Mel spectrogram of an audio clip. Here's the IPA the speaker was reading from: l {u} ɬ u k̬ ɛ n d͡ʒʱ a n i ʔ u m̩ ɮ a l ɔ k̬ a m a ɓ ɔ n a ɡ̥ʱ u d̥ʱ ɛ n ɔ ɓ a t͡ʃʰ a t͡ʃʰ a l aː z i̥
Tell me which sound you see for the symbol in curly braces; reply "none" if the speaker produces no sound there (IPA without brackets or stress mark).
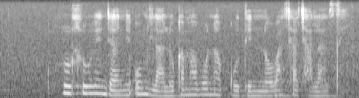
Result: u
